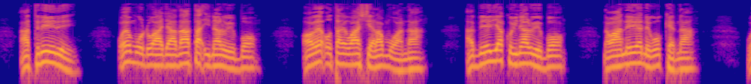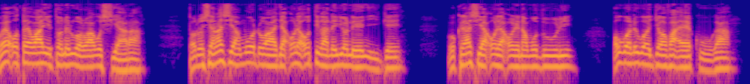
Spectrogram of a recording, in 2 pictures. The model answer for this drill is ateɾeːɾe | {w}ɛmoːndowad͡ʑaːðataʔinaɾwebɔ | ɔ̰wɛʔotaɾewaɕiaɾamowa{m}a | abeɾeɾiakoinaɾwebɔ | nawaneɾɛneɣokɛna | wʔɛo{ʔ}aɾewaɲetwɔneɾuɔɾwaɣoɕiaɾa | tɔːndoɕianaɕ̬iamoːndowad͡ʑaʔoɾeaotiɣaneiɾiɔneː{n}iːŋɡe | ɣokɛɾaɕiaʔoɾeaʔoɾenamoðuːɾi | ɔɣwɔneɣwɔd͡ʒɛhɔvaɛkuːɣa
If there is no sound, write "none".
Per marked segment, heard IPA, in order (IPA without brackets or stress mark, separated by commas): w, n, t, ɲ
